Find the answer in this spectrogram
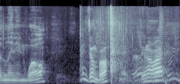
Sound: hands clap

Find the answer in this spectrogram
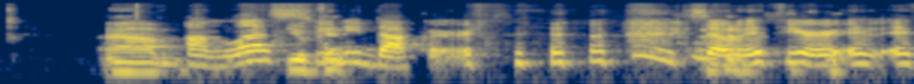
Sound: chuckles

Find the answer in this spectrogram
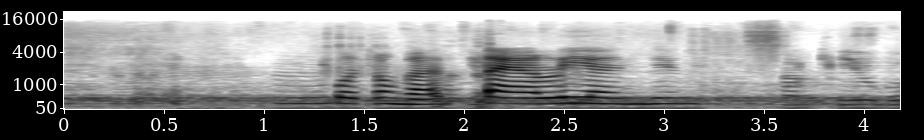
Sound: cursing

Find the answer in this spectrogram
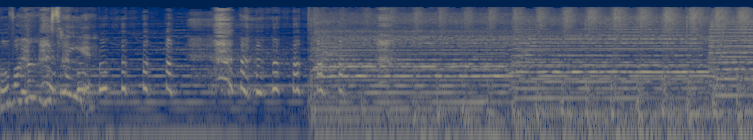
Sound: laughing

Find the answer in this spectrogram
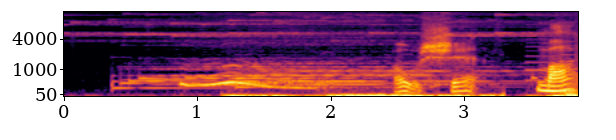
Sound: sparkle sounds; ooh!

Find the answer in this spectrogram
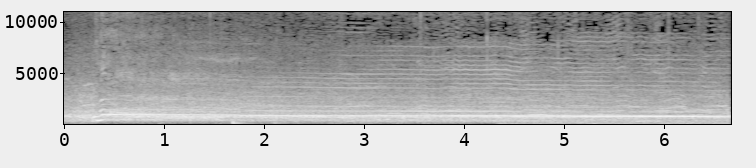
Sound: clap

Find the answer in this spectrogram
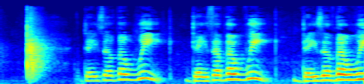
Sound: clap, clap

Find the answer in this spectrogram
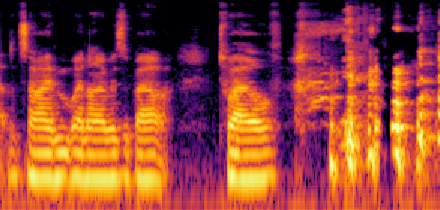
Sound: laughter

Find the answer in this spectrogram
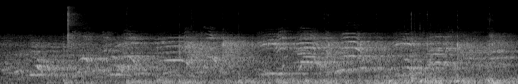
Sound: audience cheering

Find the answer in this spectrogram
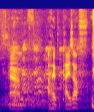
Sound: audience laughs

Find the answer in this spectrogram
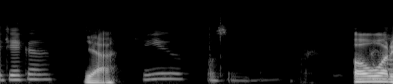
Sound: quietly

